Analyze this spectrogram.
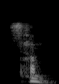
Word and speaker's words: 삶: We pronounce this word as 삼. 삼. The sound of 리을 is hidden. But look at this.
